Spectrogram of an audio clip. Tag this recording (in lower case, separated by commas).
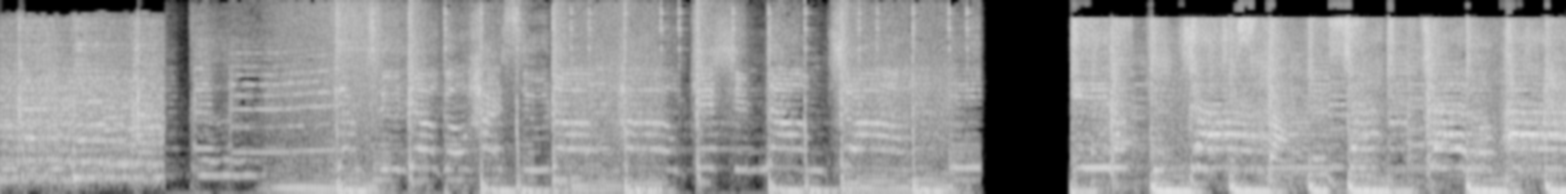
music, female singing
